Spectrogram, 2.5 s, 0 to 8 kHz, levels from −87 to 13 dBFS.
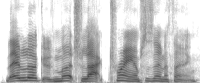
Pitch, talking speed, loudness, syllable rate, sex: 210 Hz, 190 wpm, -19 LUFS, 4.6 syllables/s, female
